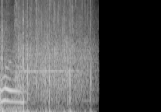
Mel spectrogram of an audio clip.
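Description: Studio audience applause, a dense patter of clapping with a voice briefly over its start, cut off suddenly after about a second.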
